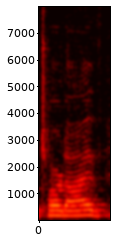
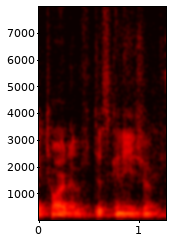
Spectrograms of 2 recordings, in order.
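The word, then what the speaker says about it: tardive dyskinesia: I've heard tardive and tardiff. I would say tardive disynesia.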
